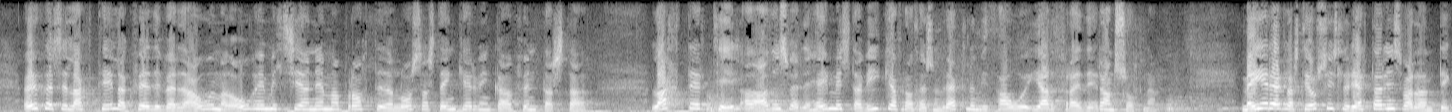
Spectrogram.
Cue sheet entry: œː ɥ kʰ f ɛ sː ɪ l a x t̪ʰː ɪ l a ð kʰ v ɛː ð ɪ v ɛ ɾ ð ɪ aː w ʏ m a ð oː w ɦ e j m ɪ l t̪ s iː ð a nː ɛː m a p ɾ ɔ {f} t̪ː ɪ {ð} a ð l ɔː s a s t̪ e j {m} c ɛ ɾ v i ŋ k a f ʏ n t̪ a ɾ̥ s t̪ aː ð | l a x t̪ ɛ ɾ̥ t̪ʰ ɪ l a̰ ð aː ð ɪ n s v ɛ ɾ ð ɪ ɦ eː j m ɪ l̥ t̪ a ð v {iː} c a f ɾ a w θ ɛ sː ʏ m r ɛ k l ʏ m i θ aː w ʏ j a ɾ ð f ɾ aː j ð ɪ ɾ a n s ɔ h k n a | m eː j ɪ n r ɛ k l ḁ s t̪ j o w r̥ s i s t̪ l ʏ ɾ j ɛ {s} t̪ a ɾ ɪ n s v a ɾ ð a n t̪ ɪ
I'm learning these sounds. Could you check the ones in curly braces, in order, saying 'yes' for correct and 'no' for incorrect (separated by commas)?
no, yes, no, yes, no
